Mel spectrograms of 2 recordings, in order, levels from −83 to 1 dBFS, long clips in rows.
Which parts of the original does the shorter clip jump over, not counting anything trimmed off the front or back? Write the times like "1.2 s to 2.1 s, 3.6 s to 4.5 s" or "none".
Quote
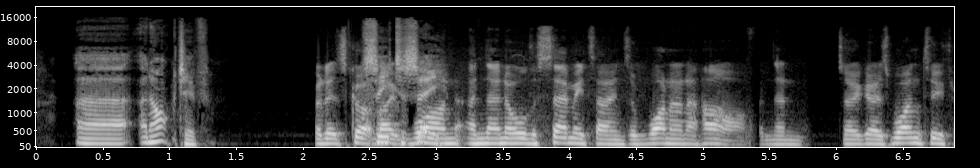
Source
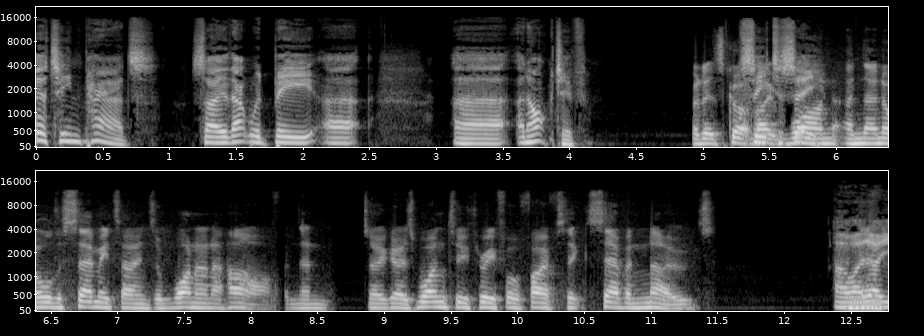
none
